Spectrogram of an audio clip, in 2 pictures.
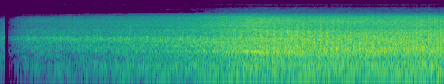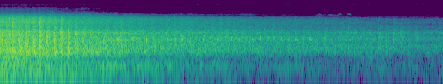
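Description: Eurobahn regional passenger train passing at speed close by: the rush of wheels on rail and a fast clatter build to a peak about four to seven seconds in, then fade as the train moves away.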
